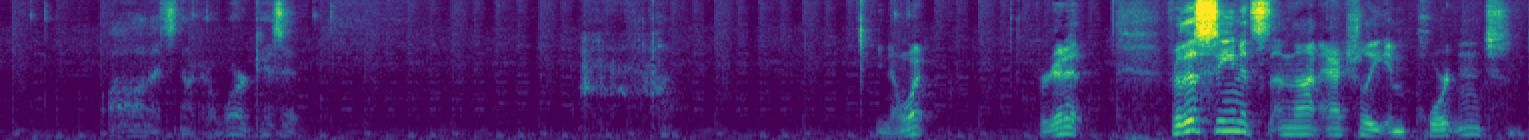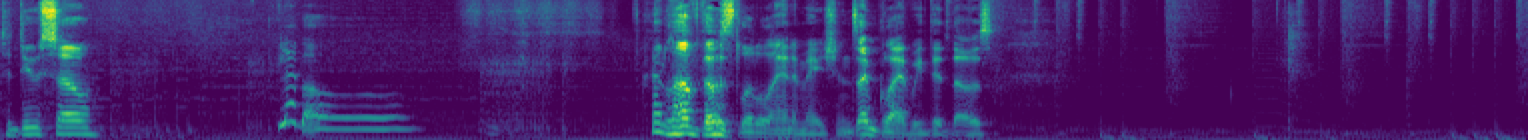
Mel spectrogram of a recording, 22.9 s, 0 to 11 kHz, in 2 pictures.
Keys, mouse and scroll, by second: 0.2 click, 1.4 click, 2.4 click, 6.6-7.6 drag.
